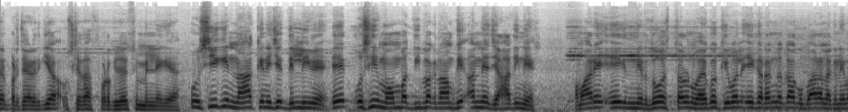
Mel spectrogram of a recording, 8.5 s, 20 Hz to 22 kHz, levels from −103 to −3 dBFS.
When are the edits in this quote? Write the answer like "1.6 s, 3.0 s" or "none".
1.8 s, 3.3 s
